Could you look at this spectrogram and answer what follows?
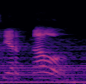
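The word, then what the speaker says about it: circle: dan cirkle K Hai Bacanya sirkel sirkel jangan kir click to Ayo kita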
